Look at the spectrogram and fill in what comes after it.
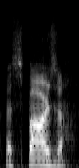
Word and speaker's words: Esparza: This episode features John Heffron, Jackie Cashane, I'm the worst reader ever, Dean Del Rey, myself, Al Madrigal, and Felipe Esparza. You got to listen to him. Did I say his name right? – Esparza.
